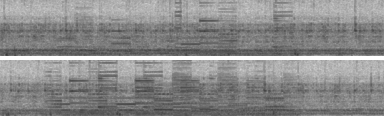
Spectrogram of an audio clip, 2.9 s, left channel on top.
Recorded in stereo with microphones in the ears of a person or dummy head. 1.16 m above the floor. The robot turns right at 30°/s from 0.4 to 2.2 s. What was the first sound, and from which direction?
Only background noise.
